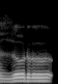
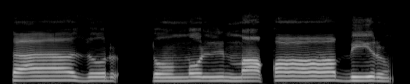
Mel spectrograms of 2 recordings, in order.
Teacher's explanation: غلط ہے، یہاں پر را کو اوپر شد بن جاتی ہے، را کو دو دفعہ پڑھا جاتا ہے، اس لیے یہاں پر را کو موٹا پڑھنا ہے لیکن قلقلہ نہیں کرنا ۔ تازر تم المقابر، قاف کو بھی پر پڑھنا ہے۔ تازر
